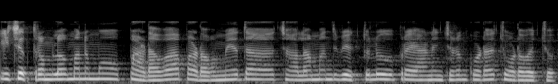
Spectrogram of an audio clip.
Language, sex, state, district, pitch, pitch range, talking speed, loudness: Telugu, female, Andhra Pradesh, Srikakulam, 225 Hz, 210-235 Hz, 140 wpm, -19 LUFS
